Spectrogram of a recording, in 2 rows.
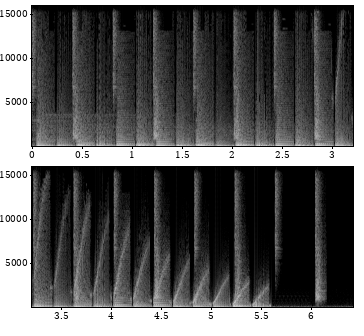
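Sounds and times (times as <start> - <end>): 
electronic beat: 0.0 - 5.7.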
